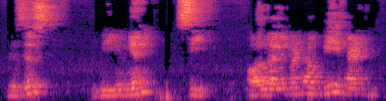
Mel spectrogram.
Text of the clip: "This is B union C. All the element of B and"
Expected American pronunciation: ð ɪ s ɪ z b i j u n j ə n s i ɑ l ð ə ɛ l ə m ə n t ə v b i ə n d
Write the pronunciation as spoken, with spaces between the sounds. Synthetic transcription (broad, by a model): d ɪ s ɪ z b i j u n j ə n s i ɑ l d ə ɛ l ə m ə n t ə v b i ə n d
